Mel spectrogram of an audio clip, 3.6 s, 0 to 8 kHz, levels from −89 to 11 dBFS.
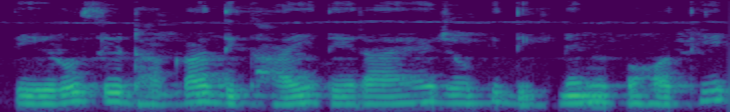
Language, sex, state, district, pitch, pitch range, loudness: Hindi, female, Bihar, Saharsa, 155 Hz, 150-185 Hz, -32 LUFS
